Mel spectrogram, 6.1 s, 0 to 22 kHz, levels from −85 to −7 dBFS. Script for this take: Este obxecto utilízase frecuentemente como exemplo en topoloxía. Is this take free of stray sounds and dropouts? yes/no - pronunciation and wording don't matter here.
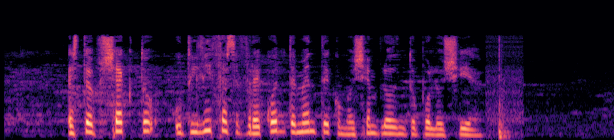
no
